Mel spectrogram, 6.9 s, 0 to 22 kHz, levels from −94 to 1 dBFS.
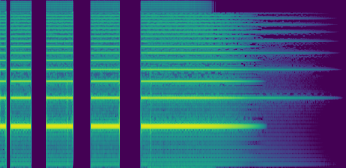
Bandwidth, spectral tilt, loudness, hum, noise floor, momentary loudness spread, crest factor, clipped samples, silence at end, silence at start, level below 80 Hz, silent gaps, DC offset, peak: over 20 kHz; 2.5 dB/octave; -4 LUFS; none; -59 dBFS; 9 LU; 8 dB; 4%; 1.75 s; 0 s; -56 dBFS; none; under 0.1%; 0 dBFS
